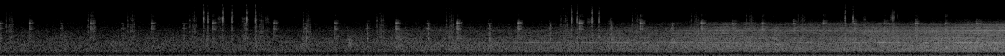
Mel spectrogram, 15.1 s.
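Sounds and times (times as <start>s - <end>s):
distant train approaching: 0.0s - 15.0s
sharp clicks: 1.3s - 6.0s, 8.4s - 14.3s.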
